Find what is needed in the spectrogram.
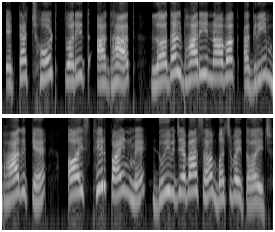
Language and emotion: Maithili, neutral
